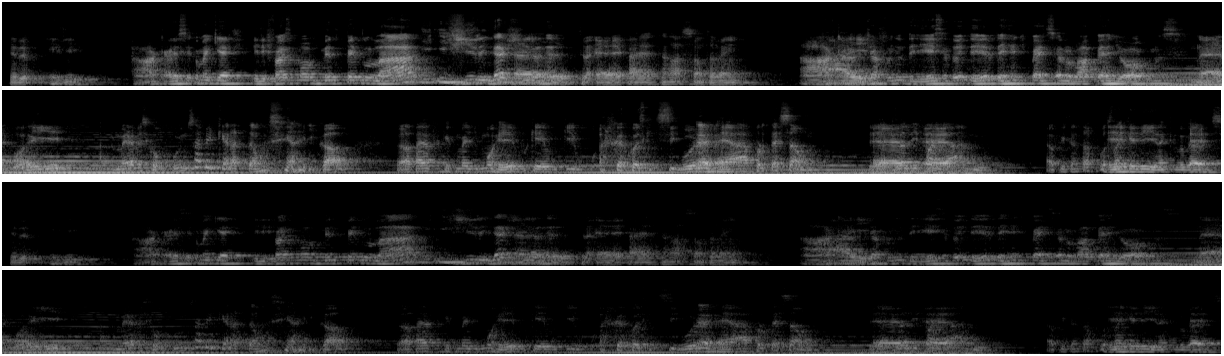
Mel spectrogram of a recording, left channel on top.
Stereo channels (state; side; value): quieter; right; 10.0 dB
